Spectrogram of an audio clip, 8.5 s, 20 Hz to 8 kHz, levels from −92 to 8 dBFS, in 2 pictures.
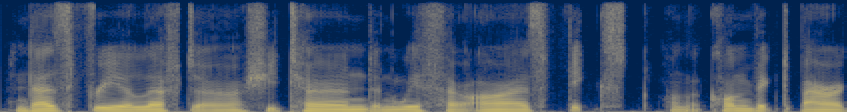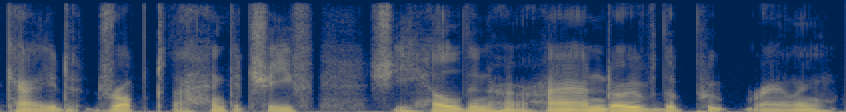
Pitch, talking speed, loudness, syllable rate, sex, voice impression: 105 Hz, 200 wpm, -19 LUFS, 5.1 syllables/s, male, masculine, adult-like, relaxed, soft, slightly muffled, slightly raspy, calm, friendly, slightly reassuring, unique, lively, kind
